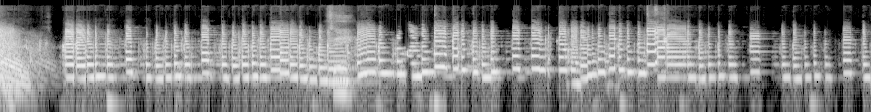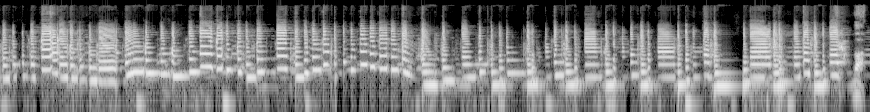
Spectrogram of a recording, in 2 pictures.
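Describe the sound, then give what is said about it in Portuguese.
An acoustic guitar plays a lively choro tune, with quick runs of plucked notes flowing steadily for the whole stretch; a voice briefly says a single word partway through. “Mas eu faço na guitarra acústica, na verdade, esse som.”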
